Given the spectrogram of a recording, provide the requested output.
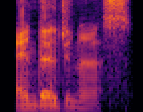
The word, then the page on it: endogenous: British English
